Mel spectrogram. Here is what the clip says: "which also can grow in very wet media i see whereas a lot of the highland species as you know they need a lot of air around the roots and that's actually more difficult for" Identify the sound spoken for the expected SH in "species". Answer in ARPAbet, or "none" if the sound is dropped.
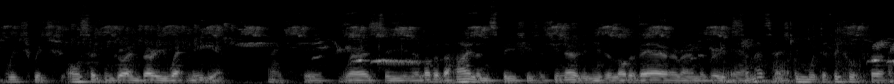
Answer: SH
